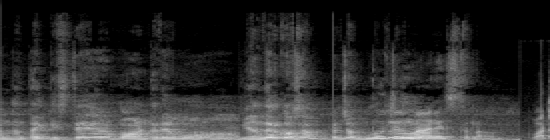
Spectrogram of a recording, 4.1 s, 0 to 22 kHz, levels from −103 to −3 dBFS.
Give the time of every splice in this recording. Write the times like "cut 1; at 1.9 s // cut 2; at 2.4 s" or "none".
cut 1; at 1.7 s // cut 2; at 2.5 s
